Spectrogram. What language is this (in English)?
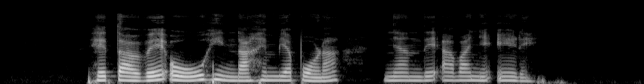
Guarani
